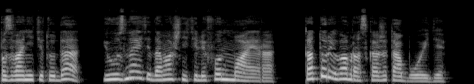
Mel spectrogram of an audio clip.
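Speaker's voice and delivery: ordinary delivery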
